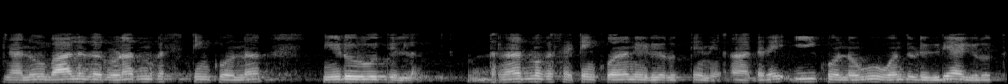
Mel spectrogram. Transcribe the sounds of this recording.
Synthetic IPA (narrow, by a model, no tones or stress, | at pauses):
naːnubaːlɐd̪ɐɾuɳaːt̪mɐkɐseʈːiŋɡkonːɐ | niːɽiɾuʋud̪ilːɐ | d̪ʱɐnaːt̪mɐkɐseʈːiŋɡkoːnːɐniːɽiɾut̪ːe̞ːneʔaːd̪ɐɾe̞ʔiːkoːɳnɐʋuond̪uɖiɡɾijaːɡiɾut̪ːe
